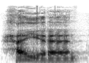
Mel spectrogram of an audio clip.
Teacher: الراء تقرأ بماذا؟ بالترقيق على الراجح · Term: ترقيق الراء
